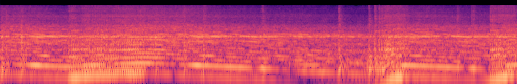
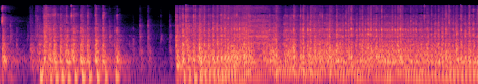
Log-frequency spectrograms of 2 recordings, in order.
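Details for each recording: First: Suzuki Satria Hiu two-stroke motorcycle after repair of a rough noise traced to a loose magneto (flywheel), now seated and tightened: revs blip up and drop cleanly, crisp and even, with no rough rattle; normal running. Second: Suzuki Satria Hiu two-stroke motorcycle: after a stumble the engine settles into a harsh, rattly clatter, loudest on the left side; cause found to be a loose magneto flywheel on worn splines.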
